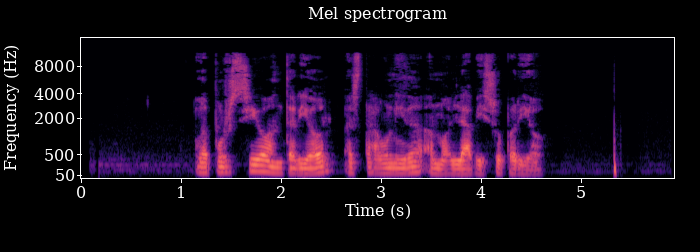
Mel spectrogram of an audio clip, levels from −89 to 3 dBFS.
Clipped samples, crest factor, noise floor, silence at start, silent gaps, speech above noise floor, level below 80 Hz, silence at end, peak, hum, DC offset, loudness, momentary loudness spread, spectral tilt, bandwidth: under 0.1%; 20 dB; -73 dBFS; 1.15 s; none; 44 dB; -56 dBFS; 0.6 s; -10 dBFS; none; under 0.1%; -29 LUFS; 15 LU; -5 dB/octave; 11.5 kHz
